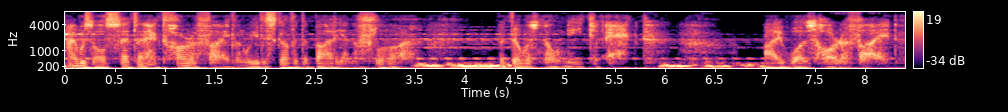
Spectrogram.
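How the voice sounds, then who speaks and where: An actor playing a smug, uneasy immortal murderer in a 1940s radio thriller, with melodramatic, brooding delivery. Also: male voice, deep voice. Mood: shaken, brooding. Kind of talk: 1940s radio acting, first-person thriller narration. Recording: old radio play with organ music.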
